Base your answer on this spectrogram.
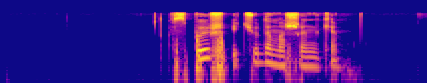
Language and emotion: Russian, neutral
